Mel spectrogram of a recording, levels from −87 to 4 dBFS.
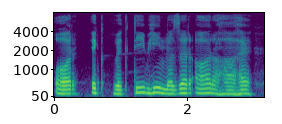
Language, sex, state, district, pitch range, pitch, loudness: Hindi, male, Jharkhand, Ranchi, 140-165 Hz, 145 Hz, -17 LUFS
